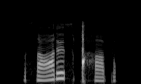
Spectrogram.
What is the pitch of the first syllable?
rising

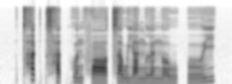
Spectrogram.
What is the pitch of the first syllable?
high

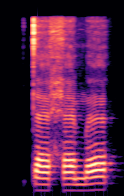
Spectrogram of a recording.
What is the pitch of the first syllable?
low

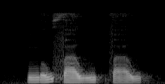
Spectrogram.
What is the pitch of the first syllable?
rising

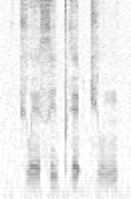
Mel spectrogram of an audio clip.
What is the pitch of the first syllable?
low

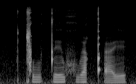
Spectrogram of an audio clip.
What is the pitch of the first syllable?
low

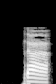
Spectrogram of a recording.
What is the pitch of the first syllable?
low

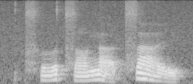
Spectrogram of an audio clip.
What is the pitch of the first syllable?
rising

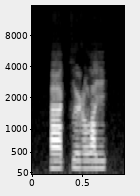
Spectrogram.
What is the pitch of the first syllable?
high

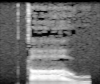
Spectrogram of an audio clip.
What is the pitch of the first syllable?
rising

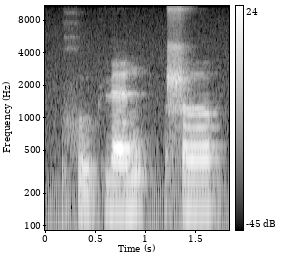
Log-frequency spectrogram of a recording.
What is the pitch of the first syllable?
low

